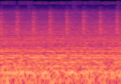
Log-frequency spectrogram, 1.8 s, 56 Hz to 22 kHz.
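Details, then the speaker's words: New diesel heater in VW T25 Westfalia, dosing pump mounted inside the vehicle; sharp regular ticks about four a second over low hum, quite loud constant fuel pump tick, normal operation. "The thing that's noisy, uh, as I've read on the internet already, is the pump, the constant tick, tick tick. It's quite a loud tick."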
